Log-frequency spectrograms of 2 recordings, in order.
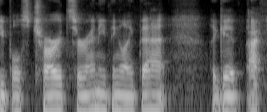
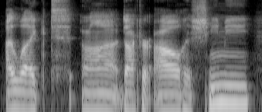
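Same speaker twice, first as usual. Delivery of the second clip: ordinary talk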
